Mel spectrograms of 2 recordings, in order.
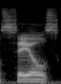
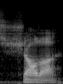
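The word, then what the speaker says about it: Šalé: I have to say Shala now, because I heard the pronunciation with the World Juniors. It's Shala, not Sale.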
